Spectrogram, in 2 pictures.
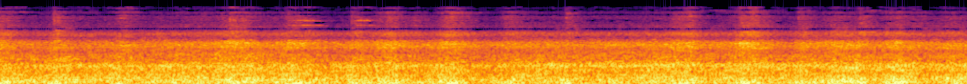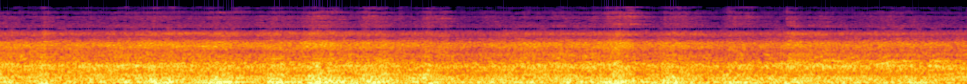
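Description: Covered freight wagons rolling past at speed, a steady rumble and clatter of steel wheels on the track.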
